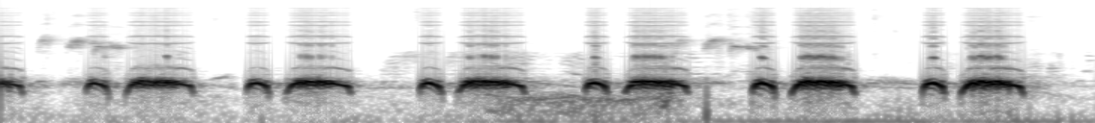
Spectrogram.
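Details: Spotted dove from a dove-keeping garden in Ba Vì, northern Vietnam, singing the 'thổ bầu có lèo' style: deep, hollow coos in repeated short-long phrases, about one per second, with faint high chirps from other birds.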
